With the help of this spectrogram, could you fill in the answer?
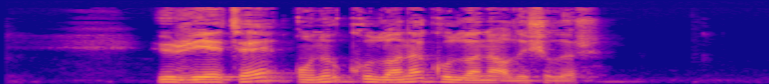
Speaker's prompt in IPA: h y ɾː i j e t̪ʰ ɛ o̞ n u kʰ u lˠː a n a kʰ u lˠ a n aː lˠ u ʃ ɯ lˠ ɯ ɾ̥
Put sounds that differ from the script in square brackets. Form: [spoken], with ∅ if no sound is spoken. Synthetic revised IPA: h y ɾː i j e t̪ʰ ɛ o̞ n u kʰ u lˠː a n a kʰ u [lˠː] a n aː lˠ [ɯ] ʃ ɯ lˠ ɯ ɾ̥

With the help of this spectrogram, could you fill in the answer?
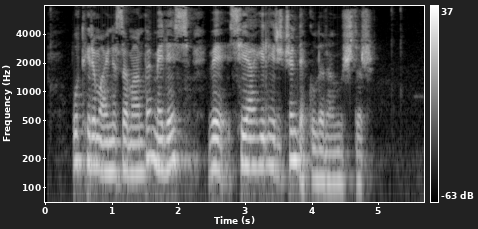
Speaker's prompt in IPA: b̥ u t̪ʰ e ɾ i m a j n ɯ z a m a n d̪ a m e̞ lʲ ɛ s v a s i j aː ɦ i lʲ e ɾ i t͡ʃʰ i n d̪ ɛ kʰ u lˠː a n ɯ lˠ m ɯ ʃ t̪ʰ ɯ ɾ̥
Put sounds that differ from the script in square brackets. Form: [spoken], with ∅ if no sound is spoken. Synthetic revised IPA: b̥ u t̪ʰ e ɾ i m a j n ɯ z a m a n d̪ a m e̞ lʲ ɛ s v [ɛ] s i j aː ɦ i lʲ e ɾ i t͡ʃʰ i n d̪ ɛ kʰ u lˠː a n ɯ lˠ m ɯ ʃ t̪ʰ ɯ ɾ̥

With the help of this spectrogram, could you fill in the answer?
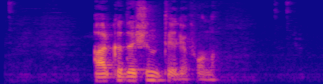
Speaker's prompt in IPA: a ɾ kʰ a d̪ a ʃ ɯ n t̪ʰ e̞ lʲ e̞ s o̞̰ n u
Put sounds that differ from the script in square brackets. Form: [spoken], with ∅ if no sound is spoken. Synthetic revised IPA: a ɾ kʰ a d̪ a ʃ ɯ n t̪ʰ e̞ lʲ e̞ [f] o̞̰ n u

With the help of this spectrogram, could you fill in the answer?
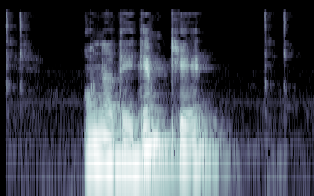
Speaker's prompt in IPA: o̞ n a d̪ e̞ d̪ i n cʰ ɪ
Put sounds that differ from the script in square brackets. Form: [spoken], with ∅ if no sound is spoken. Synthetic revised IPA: o̞ n a d̪ e̞ d̪ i [m] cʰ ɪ

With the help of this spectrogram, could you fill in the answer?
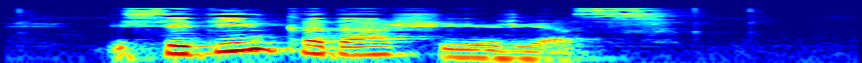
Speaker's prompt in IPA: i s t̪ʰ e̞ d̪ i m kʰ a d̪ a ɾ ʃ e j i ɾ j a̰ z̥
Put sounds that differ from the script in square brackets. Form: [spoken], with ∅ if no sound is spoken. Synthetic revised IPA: i s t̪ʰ e̞ d̪ [iː] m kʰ a d̪ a ɾ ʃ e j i ɾ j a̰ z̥

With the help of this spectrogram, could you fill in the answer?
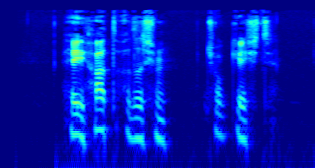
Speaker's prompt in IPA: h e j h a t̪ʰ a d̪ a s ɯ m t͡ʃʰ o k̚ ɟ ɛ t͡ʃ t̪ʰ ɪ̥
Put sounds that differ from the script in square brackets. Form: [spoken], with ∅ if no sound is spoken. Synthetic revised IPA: h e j h a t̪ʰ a d̪ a [ʃ] ɯ m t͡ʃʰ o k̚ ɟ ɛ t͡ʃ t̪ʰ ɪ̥

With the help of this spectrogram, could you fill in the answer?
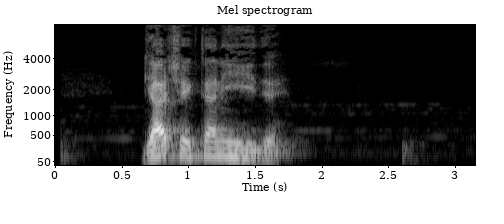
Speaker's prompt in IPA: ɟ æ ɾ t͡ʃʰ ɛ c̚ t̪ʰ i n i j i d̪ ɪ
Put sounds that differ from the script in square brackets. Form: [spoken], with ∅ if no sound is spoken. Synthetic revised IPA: ɟ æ ɾ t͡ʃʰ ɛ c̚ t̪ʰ [æ] n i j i d̪ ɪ

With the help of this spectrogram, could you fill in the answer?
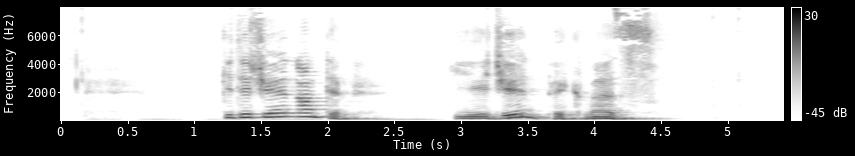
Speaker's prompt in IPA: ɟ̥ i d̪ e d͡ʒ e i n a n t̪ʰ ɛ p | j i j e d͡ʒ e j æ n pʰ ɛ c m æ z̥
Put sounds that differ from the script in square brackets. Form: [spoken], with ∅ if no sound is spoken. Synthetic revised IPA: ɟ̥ i d̪ e d͡ʒ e i n a n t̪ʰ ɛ p | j i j e d͡ʒ e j [i] n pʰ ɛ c m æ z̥

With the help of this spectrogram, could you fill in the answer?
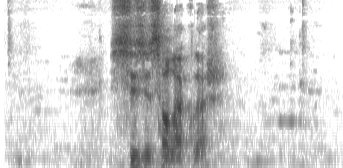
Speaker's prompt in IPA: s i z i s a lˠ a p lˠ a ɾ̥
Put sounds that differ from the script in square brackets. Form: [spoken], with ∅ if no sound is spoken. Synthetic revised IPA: s i z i s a lˠ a [k] lˠ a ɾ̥

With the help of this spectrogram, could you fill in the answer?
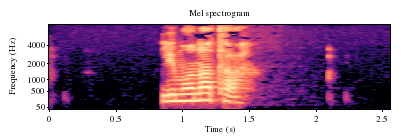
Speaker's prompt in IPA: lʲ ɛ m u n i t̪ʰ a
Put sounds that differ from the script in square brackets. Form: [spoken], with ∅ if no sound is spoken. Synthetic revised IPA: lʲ [i] m [o] n [a] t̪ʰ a

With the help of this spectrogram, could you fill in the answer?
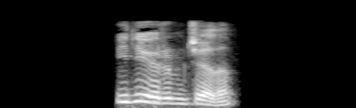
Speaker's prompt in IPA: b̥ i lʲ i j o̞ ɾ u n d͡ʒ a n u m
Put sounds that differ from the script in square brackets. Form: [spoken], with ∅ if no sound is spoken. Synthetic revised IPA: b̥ i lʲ i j o̞ ɾ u [m] d͡ʒ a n [ɯ] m

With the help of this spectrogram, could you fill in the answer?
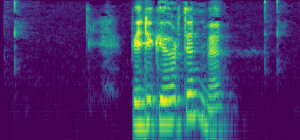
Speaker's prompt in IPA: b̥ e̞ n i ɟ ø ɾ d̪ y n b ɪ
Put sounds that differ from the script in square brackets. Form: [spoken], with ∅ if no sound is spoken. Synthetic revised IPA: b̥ e̞ n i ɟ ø ɾ d̪ y n [m] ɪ

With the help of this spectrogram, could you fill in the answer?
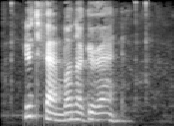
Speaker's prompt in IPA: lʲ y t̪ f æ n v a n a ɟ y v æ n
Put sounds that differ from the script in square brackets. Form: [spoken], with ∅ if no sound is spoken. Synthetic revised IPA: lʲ y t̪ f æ n [b] a n a ɟ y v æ n

